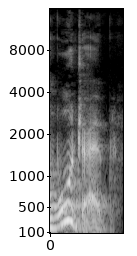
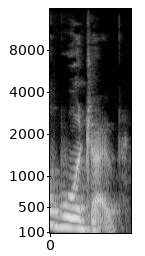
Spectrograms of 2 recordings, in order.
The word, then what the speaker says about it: wardrobe: In the UK, we call this a wardrobe, and it can be a little bit tricky to pronounce mainly because of the long /ɔː/ sound in the first syllable and the /əʊ/ in the second syllable.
